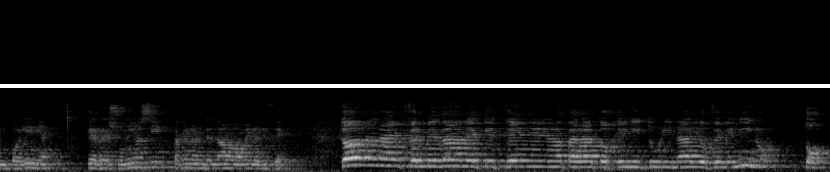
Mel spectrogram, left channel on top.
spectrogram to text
líneas que resumido así, para que nos entendamos más o menos, dice: todas las enfermedades que estén en el aparato genitourinario femenino,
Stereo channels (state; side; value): silent; left; 55 dB below the other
